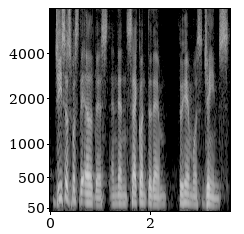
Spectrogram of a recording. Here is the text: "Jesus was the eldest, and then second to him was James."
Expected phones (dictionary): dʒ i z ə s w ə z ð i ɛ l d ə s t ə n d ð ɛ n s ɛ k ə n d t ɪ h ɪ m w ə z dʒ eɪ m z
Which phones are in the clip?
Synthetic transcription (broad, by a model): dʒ i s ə s w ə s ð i ɛ l d ə s t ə n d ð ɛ n s ɛ k ə n d t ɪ h ɪ m w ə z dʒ eɪ m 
